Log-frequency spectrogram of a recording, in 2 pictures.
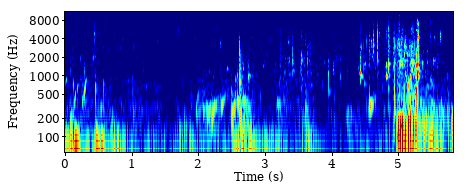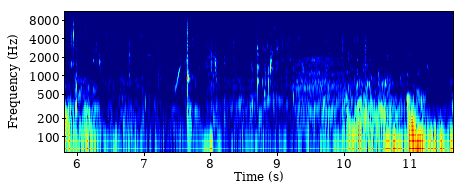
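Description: Water splashing and sloshing as a large stone bass is held by the jaw in the sea at the side of the boat, with a louder splash about five seconds in and more sloshing near the end.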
